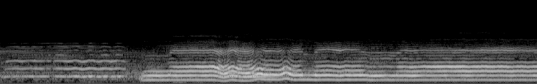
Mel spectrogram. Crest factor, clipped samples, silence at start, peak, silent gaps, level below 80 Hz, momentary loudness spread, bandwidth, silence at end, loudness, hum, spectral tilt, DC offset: 14 dB; under 0.1%; 0 s; -6 dBFS; none; -72 dBFS; 10 LU; 3.9 kHz; 0 s; -20 LUFS; none; -10.5 dB/octave; 0.2%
